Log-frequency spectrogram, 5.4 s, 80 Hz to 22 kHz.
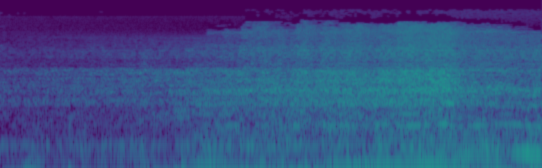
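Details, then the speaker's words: Honda Odyssey family van with knocking noise: low engine rumble rising with revs, knock fading out around 2500 rpm; owner suspects worn timing belt tensioner, replacing with an AISIN BTH-001. "noise goes away around 2500 rpm so I think it was a if it was an engine noise knocking noise it would keep doing it I think it is timing belt tensioner"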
